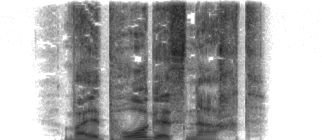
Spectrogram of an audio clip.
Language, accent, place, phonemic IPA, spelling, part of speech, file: German, Germany, Berlin, /valˈpʊrɡɪsnaxt/, Walpurgisnacht, noun, De-Walpurgisnacht.ogg
- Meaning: Walpurgis night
